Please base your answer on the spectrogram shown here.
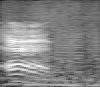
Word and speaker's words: X: And it's pronounced X, not T or 10. No, just X.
